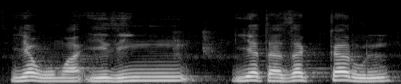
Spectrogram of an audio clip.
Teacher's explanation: ওয়াজিআ ইয়াউমাইযিম বিজাহান্নাম ইয়াউমাইযিন ইয়াতাযাক্কারুল ইনসানু وأنى له الذكرى يومئذ এখানে জালের নিচে দুই জেরের তনবিন, এরপর ইয়া আসছে, এই জালের দুই জেরের তনবিন ইয়ার সাথে ঈদগাম হয়ে যাবে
